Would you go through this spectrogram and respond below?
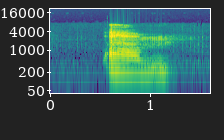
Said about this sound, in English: Can you hear that purr?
